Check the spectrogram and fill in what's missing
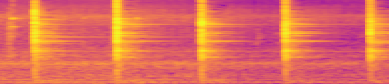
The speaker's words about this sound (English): He's making a tarasca, the Gaelic name for a peat iron, the heavy-bladed pole used to cut peat. The hammering is hardening the metal. It's making the blade rigid.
